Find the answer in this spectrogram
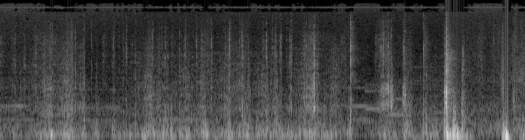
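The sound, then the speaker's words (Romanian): Magazine pages being leafed through as ASMR: a steady soft papery rustle and crinkle, then two sharper, louder flaps near the end as pages turn. No one speaks. “Uitați, hai să facem un pic de ASMR, uh, ASMR nu? Și sper să-i simțiți mirosul paginilor acestei reviste.”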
